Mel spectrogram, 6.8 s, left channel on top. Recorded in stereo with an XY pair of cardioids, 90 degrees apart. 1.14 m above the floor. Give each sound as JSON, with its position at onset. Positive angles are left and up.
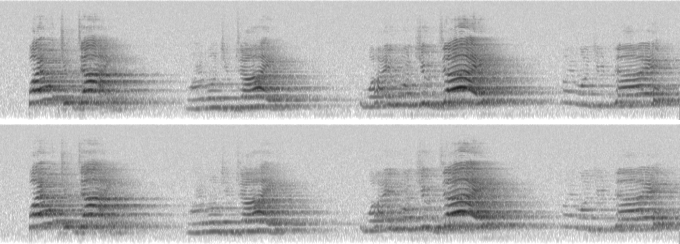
{"t": 0.3, "sound": "a shout", "azimuth_deg": 35, "distance_m": 4.5}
